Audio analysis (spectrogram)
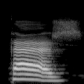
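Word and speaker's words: تاج: Taj.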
